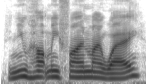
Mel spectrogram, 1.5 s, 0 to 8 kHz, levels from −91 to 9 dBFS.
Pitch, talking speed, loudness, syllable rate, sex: 160 Hz, 285 wpm, -15 LUFS, 5.2 syllables/s, male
